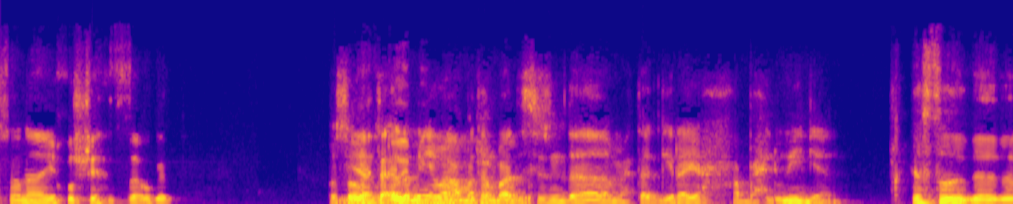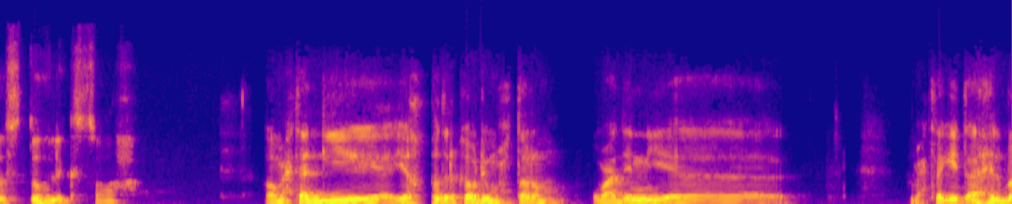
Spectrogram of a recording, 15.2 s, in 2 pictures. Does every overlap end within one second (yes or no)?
no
